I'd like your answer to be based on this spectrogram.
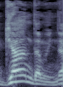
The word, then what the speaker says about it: ガンダム: まあガンダム、まあ発音的にはギャンダムになるんですよね、日本ではガンダムになりますけど、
